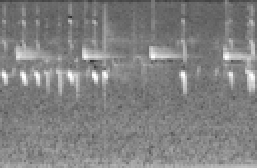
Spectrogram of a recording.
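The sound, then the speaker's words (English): A wild bird calling in the distance, sharp high chirps repeated many times in quick clusters over a steady low hum. “I hear the wild bird calling in the distance.”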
